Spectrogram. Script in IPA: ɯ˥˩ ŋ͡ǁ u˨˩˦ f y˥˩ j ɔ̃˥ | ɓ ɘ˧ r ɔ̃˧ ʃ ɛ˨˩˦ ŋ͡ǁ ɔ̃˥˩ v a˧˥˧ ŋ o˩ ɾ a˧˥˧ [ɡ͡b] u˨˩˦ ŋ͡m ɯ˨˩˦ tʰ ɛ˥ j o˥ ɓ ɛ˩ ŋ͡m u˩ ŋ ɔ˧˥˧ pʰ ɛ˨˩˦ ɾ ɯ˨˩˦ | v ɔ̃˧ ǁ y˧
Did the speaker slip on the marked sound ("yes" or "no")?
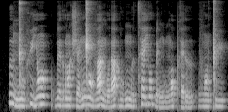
yes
